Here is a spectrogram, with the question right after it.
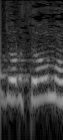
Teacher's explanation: جرثوم بضم الجيم والثاء المثلثة وإسكان الراء بينهما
